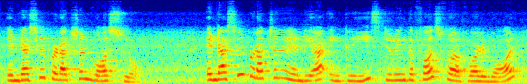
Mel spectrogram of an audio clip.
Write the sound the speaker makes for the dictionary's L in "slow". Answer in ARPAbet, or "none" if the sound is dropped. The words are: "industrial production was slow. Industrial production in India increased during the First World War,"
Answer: L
